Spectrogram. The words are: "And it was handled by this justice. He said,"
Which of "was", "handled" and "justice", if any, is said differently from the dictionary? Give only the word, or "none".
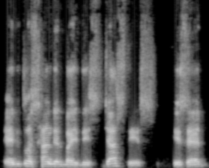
handled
